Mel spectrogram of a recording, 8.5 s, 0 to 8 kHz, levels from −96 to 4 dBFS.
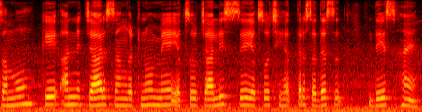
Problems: background sounds at intervals, echo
